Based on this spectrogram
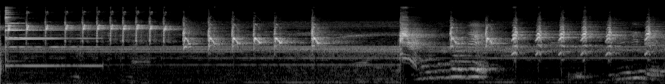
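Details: Long-tailed shrike (cendet) singing bursts that imitate the tengkek buto, used as a lure to get other caged birds singing: a fast string of sharp high notes, then slower spaced buzzy chips after a short pause.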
